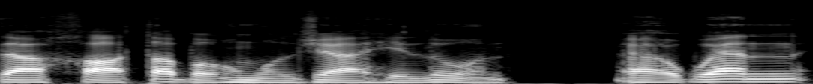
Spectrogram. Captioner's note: speaking Arabic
